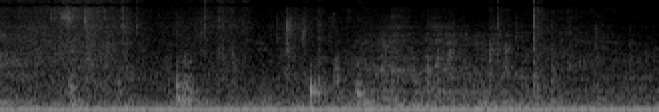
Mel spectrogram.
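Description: Quiet room tone: a steady low hum with a few faint, light clicks scattered through it.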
